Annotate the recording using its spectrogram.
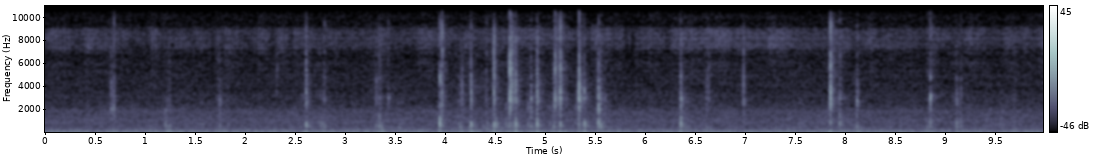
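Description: Coins chime in a video game as they are collected.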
